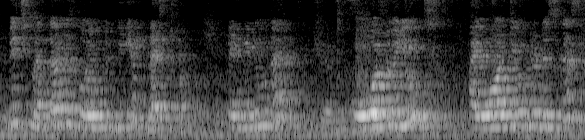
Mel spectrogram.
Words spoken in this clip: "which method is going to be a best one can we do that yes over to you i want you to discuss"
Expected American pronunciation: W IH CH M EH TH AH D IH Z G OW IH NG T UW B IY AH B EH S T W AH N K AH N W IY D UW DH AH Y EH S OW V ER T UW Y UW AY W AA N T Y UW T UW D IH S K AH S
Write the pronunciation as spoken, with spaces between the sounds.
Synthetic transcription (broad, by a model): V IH CH M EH T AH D IH Z G OW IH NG T UW B IY AH B EH S T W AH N K AH N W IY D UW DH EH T OW V ER T UW Y UW AY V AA N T Y UW T UW D IH S K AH S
